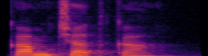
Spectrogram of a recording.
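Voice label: "Камчатка", Komi, female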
